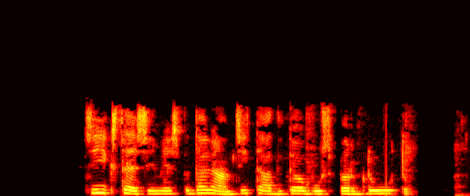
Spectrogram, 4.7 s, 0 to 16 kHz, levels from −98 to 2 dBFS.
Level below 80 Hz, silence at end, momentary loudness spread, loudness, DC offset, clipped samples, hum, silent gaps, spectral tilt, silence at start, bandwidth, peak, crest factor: -64 dBFS; 0.1 s; 7 LU; -24 LUFS; under 0.1%; under 0.1%; none; 4.19-4.45 s; -3 dB/octave; 0.85 s; 7.8 kHz; -8 dBFS; 18 dB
